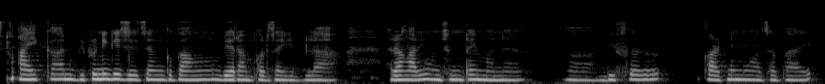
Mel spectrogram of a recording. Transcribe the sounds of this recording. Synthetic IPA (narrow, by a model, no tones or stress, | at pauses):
ajkaɾbipʰɯɾniɡizɯzɯŋɡɯbaŋbeɾampʰɯɾzajɯblaɾaŋaɾiunsuntajmɯnɯ | bipʰɯɾ | kaɾʈnimuazabaj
